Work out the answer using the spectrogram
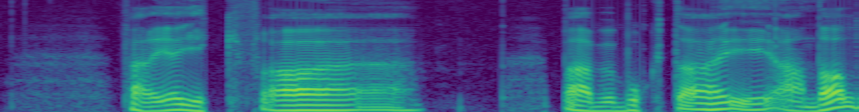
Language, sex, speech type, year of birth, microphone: Norwegian, male, spontaneous, 1951, Sennheiser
